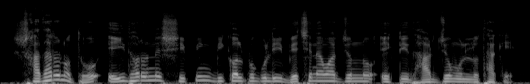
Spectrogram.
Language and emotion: Bengali, neutral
